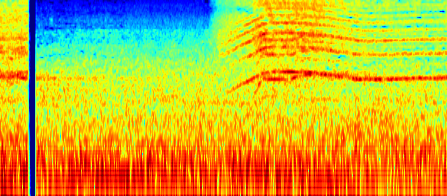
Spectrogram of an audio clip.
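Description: Propeller motors of a small UFO-style toy drone. The sound drops out for an instant near the start, leaving only a faint hiss. About two seconds in, a high whine rises in pitch as the motors spin up, then levels off steady.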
